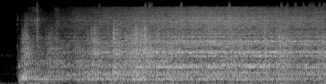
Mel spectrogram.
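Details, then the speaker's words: 1950s Duro antique bandsaw, renovated with a 3D-printed pulley, stock crowned metal wheels and a new blade: motor spins up fast into a steady hissy whir with some metallic rattle; normal running, just a little noisy. "There it is, working fantastically. It's a little bit noisy, but here, I'll turn it on for you guys."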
